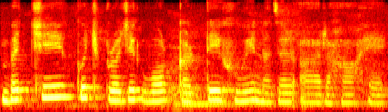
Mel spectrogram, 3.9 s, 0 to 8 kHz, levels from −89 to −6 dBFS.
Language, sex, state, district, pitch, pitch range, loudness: Hindi, female, Arunachal Pradesh, Longding, 215 Hz, 190-230 Hz, -20 LUFS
